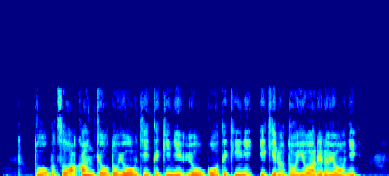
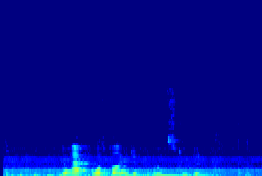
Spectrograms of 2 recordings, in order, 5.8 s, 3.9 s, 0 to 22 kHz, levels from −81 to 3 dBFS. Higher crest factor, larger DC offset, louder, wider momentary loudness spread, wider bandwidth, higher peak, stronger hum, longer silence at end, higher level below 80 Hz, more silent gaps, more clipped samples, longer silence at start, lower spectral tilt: about the same, 16 dB vs 20 dB; neither; first, -23 LUFS vs -44 LUFS; second, 7 LU vs 17 LU; about the same, 11 kHz vs 11.5 kHz; first, -6 dBFS vs -24 dBFS; neither; first, 0.5 s vs 0 s; about the same, -58 dBFS vs -60 dBFS; neither; neither; first, 0.5 s vs 0.05 s; about the same, -7.5 dB/octave vs -7.5 dB/octave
